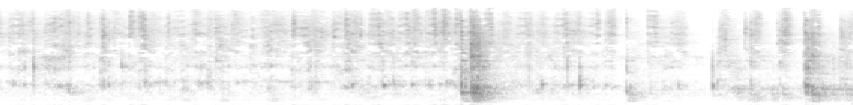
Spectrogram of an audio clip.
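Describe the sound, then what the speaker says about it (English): Flour paste being whisked in a pan on a switched-off stove, with fast continuous metal whisk scraping and clinking against the pan, close and fairly loud, broken by a few brief pauses. "I'm gonna go ahead and turn the stove off and just keep whisking this until this paste forms and there's no lumps."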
